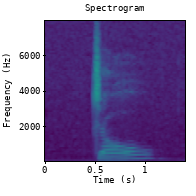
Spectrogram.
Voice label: "zhou2", chinese pinyin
